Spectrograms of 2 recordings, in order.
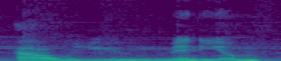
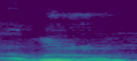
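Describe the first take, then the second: First: It is said the British way, five syllables. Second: It is said the American way, four syllables.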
